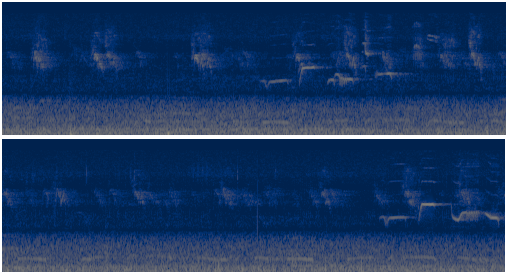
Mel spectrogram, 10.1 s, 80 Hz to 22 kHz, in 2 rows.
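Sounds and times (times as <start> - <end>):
songbirds chirping: 0.0 - 10.0.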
